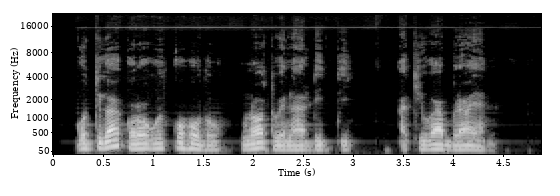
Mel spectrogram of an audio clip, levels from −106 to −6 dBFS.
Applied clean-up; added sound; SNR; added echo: neural mask model DeepFilterNet 3.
